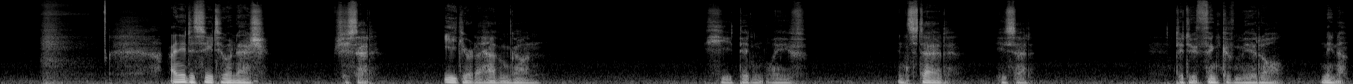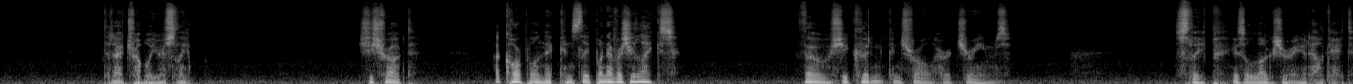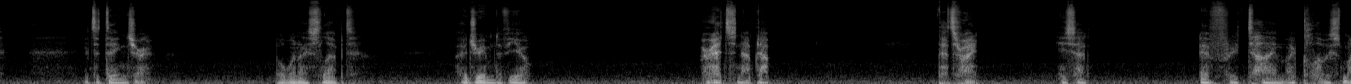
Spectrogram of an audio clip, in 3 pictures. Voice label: Voiceover, Audio Books; New York

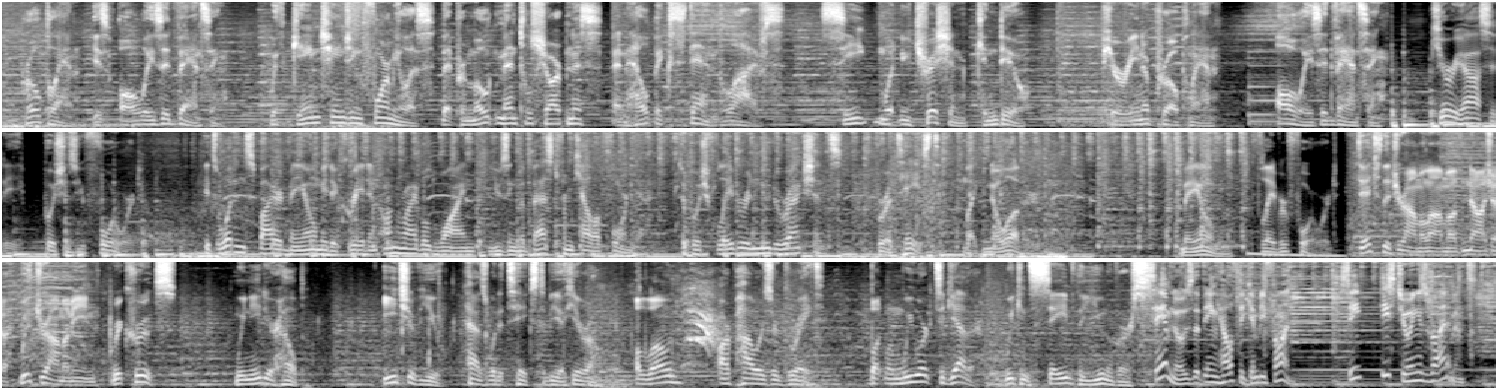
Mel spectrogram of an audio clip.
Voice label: Voiceover, Commercial, Men; Chicago

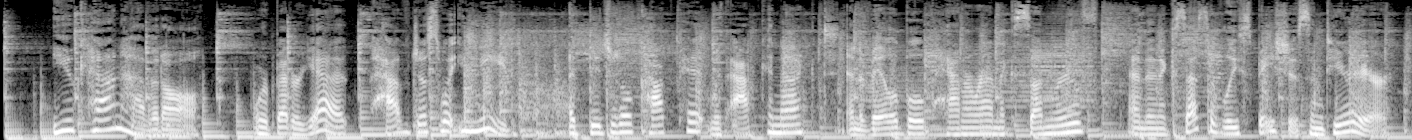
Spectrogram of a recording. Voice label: voiceover animation; new york

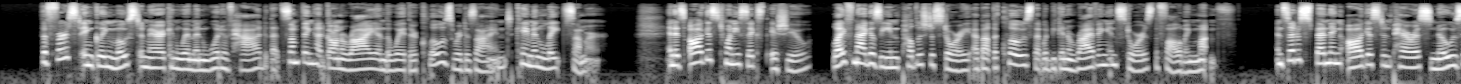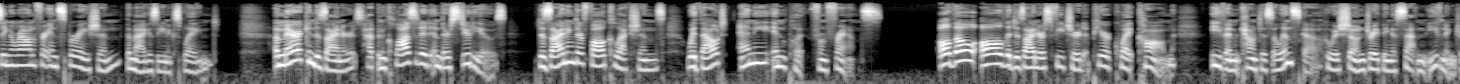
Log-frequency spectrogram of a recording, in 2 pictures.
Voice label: voiceover audio books; new york

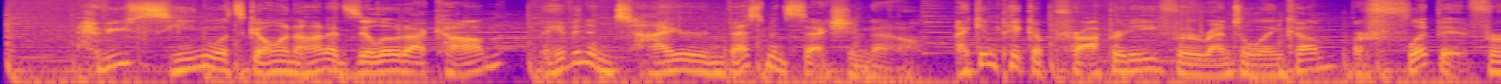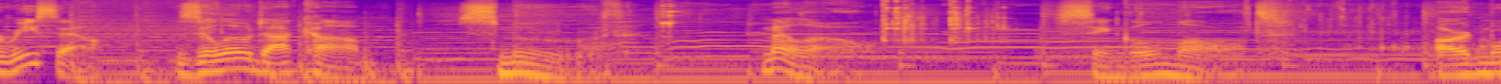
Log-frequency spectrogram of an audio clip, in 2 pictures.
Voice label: voiceover animation; New York

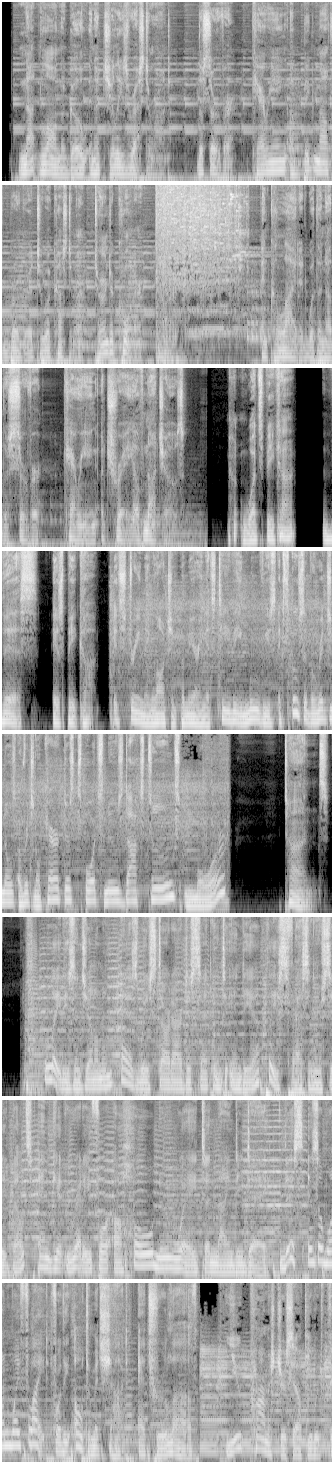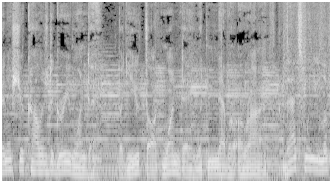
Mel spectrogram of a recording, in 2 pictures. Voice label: voiceover animation; New York

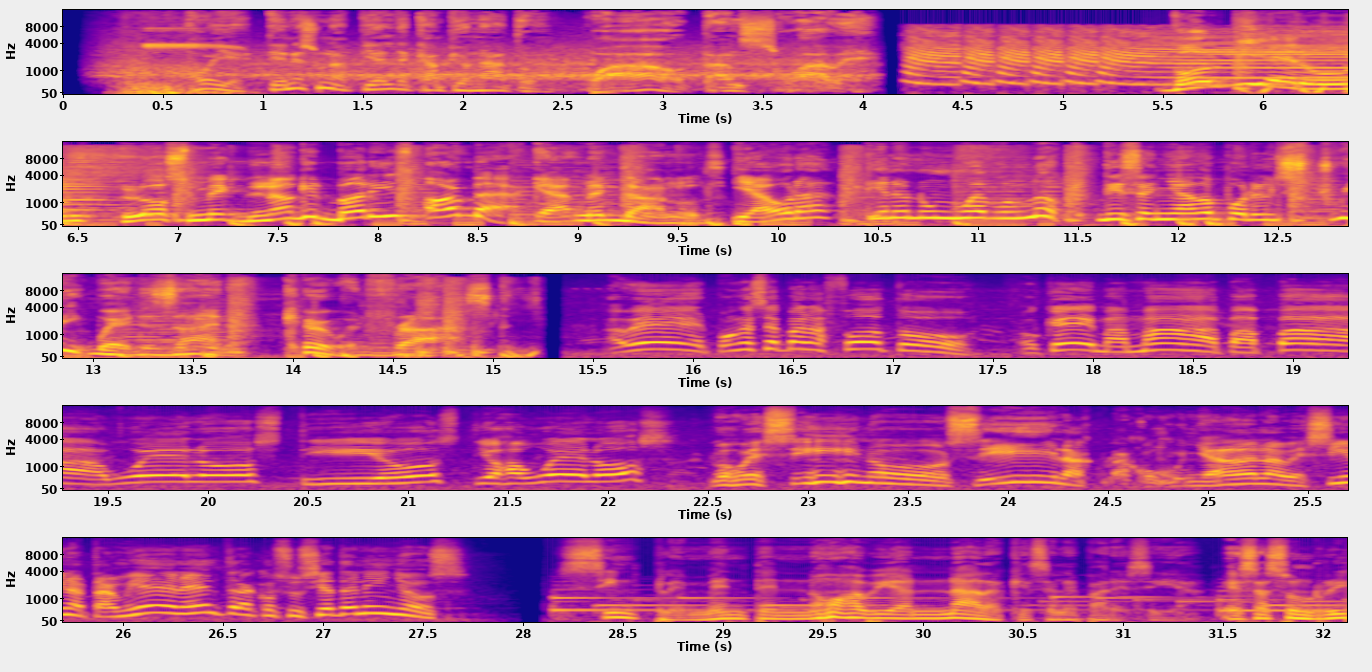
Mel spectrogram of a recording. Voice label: voiceover animation; new york

